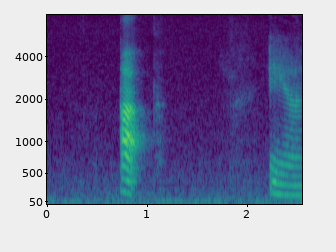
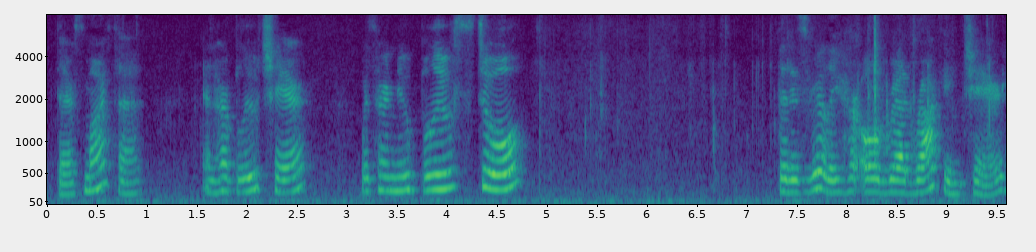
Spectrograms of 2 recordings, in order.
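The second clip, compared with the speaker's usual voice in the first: lively storybook read-aloud; reading to children. A narrator's reading. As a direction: tell it like story time for kids. Reads picture book aloud.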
